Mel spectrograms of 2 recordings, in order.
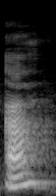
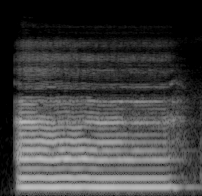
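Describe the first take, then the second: First: The vowel is lengthened for two counts. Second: The vowel is lengthened for four counts. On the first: "On prend la hamza et j'allonge" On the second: "si je rallonge avec les quatre temps"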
